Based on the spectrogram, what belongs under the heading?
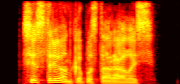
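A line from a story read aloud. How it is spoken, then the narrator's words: Spiteful. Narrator (Russian): злобно ответила Тушканчик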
